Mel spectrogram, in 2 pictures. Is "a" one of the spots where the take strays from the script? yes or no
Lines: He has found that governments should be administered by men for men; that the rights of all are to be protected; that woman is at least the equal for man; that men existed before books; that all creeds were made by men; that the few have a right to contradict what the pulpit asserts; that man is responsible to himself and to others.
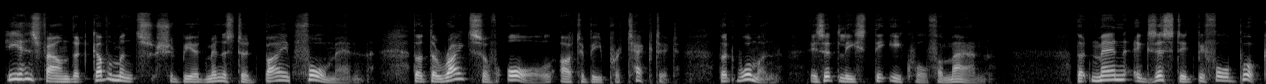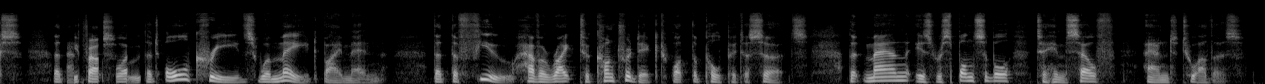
no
